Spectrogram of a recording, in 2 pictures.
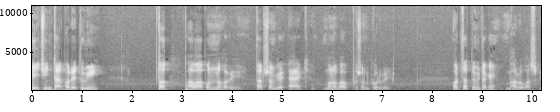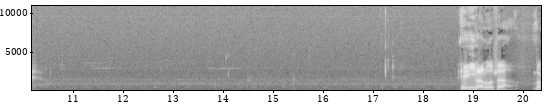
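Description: A middle-aged man reads aloud calmly into a microphone.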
